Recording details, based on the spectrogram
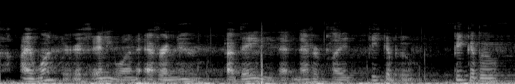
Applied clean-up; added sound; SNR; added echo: none; Cricket; -4 dB; reverberation time 2.6 s.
